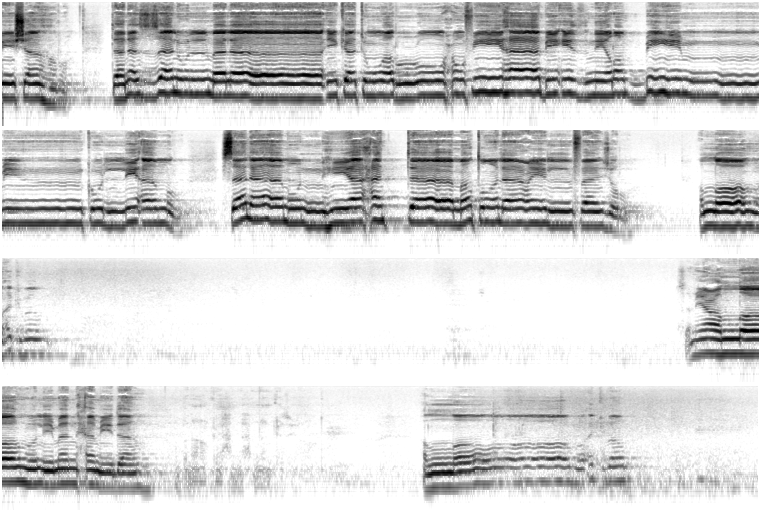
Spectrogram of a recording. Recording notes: at the Houghton Masjid (West Street)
